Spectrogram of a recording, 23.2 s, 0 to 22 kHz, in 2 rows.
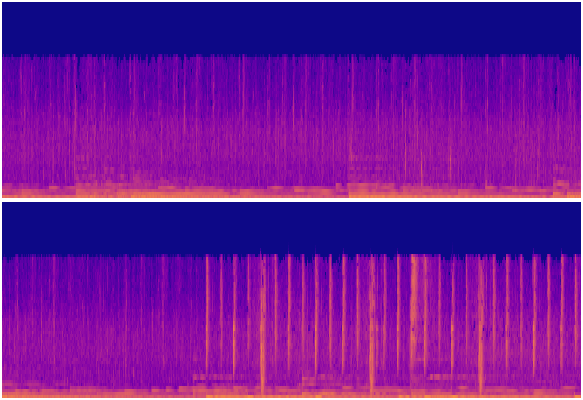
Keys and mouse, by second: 2.2 click, 6.3-8.9 drag, 13.8 n, 16.4-20.8 drag, 23.0 drag.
